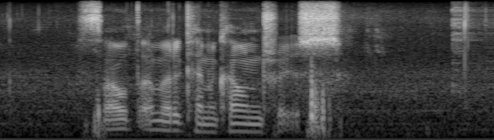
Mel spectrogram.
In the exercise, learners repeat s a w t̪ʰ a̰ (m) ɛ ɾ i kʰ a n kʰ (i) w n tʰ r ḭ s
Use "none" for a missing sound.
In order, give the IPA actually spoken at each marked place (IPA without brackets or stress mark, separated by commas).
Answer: m, a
